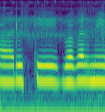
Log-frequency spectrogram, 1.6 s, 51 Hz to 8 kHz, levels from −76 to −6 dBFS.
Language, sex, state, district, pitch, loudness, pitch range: Hindi, female, Chhattisgarh, Raigarh, 210 Hz, -15 LUFS, 205-210 Hz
